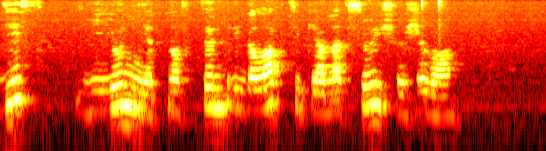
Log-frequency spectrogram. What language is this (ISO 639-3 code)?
rus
